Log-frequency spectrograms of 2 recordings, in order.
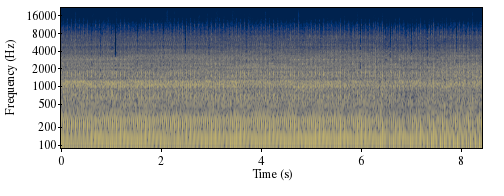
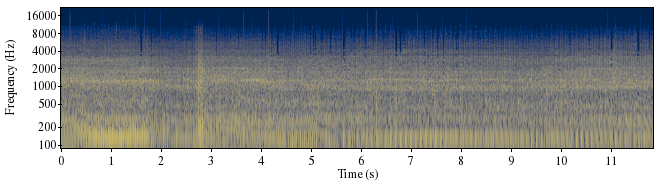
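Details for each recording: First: BSA A10 Super Rocket 650 twin at warm idle off choke after carburettor needle was cleaned of dried-fuel deposits and raised two grooves; steady even beat about four pulses a second, no misses, healthy idle. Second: BSA A10 Super Rocket 650 twin, after cleaning the throttle-slide needle and raising it two grooves: light, uneven clatter at about three knocks a second over a lumpy idle, absent when revved; owner suspects the electric starter sprag clutch, unsure.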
